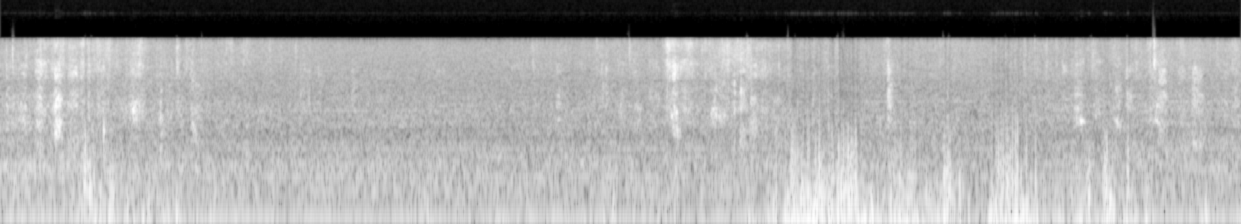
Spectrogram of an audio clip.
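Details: Rope play between Dallas, an American Bully, and Sadie, a Boxer: low throaty rumbling continues throughout, swelling louder near the end with heavier growling bursts, alongside light yips and some background talk.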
